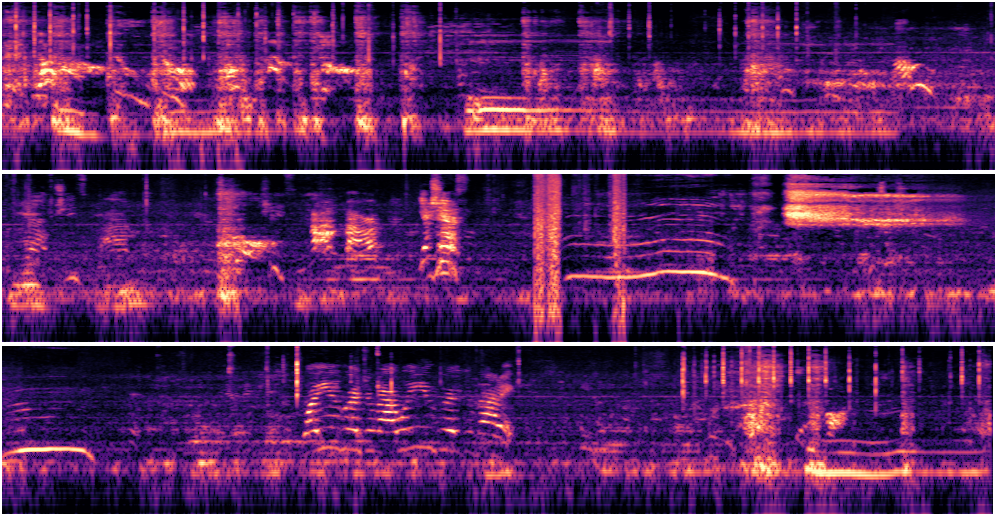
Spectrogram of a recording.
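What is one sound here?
Punches and thuds of a video game fight play loudly from a television speaker.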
